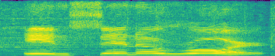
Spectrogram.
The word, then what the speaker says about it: Incineroar: It's Incineroar.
